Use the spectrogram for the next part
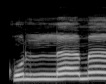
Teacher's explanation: میم کے ساتھ الف مدہ ہے، الف مدہ کے اوپر مد عارض ہے، دائیں الف کی مدار میں کھینچیں گے۔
